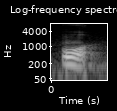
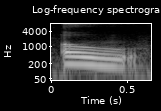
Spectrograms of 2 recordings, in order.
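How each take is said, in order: First: The vowel is short and stays pure. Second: The vowel glides into an extra sound. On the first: The speaker calls it right. "This sound is short, without any additional sounds" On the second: The speaker calls it wrong. "It's not like O. It's not like English letter O, like no"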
